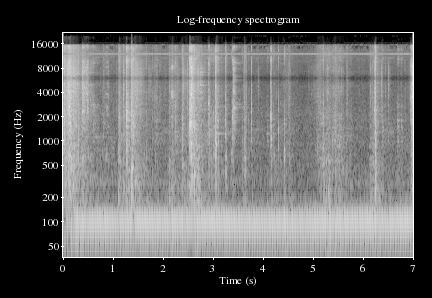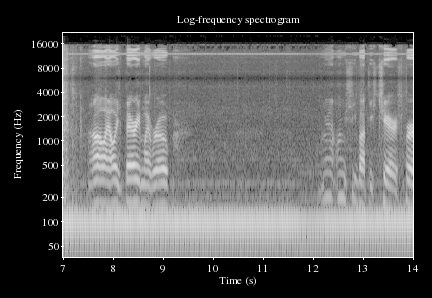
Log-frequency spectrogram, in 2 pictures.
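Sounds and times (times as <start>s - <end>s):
scrap metal clanking: 0.0s - 7.5s
truck engine idling: 0.0s - 14.0s.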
